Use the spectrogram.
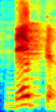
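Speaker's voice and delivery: "डेप्ट" with an audible p/b before the t; B wrongly sounded. Shown as a demonstration. Teacher shows reading without the rule, "डेप्ट" with b sounded. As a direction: close the lips before the t in "डेप्ट". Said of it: "ये नहीं होता तो हम कैसे पढ़ते".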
